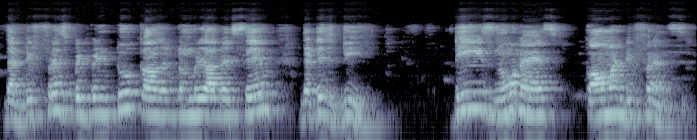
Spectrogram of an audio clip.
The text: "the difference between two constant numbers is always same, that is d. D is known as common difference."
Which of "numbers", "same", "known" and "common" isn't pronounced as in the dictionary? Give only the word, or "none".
numbers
